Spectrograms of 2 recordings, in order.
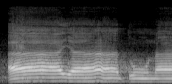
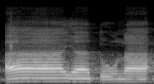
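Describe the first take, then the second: First: The vowel after the y is drawn out long. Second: The vowel after the y is kept short. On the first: It refers to several verses. "ayat-ayat kami" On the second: It refers to a single verse. "ayat kami"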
